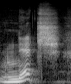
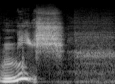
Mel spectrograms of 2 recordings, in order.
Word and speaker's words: niche: And if you are living in other areas of the former British Empire, like Canada or anything, you would call it niche. So if you're wondering how you say that word, that's how you say it.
